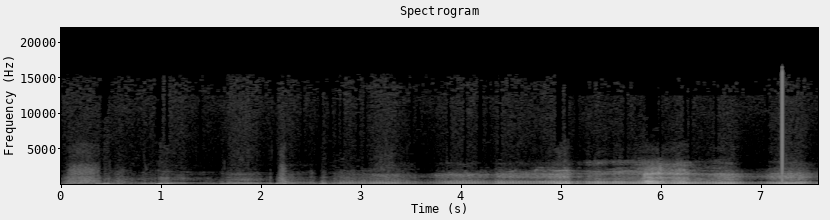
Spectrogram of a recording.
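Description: Honda Zoomer X scooter's single-cylinder engine idling steadily, with a few short clicks and a brief falling tone about six seconds in.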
